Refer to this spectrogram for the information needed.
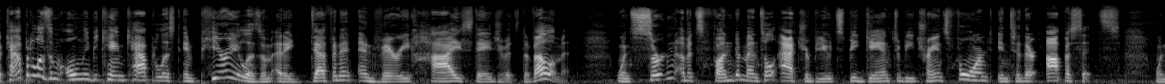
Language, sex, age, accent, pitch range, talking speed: English, male, 30-49, American, 135-195 Hz, 155 wpm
